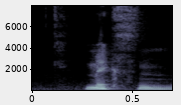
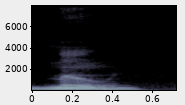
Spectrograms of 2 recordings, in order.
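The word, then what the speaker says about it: Mxxn: found out recently that Mixon is actually pronounced Moon. Yes. It's spelled like M-X-X-N. That's why we always pronounce it as Mixon rather than Moon, but yeah, that was just wanted to throw that in there, post-editing.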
